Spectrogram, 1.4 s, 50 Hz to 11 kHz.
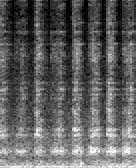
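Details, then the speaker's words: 1968 Fiat 850 Spider cylinder head rebuild to fix head leaking, hand-lapping a valve with compound: rhythmic gritty rasping about three strokes a second, loud and scratchy, seat still rough. "You can kind of hear the rubbing there. And as you rub, it'll eventually start to get quieter and quieter because it's starting to smooth out."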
